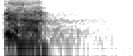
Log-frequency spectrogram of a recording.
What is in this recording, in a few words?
ouch rage; chaac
